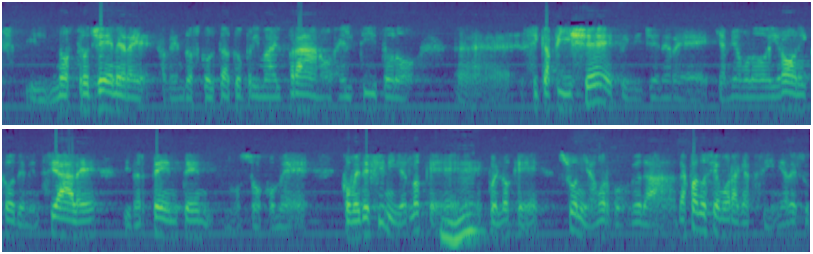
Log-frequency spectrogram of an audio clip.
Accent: Milan, Lombardy, Italy; Noi siamo di Milano, quindi in zona Milano

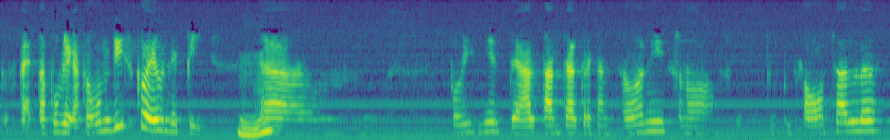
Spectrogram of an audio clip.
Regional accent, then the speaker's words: Bologna, Emilia-Romagna, Italy; Io sono di Bologna, l'ho girato qua nei dintorni, su in montagna, tra Firenze e Bologna.

